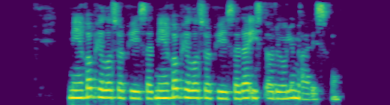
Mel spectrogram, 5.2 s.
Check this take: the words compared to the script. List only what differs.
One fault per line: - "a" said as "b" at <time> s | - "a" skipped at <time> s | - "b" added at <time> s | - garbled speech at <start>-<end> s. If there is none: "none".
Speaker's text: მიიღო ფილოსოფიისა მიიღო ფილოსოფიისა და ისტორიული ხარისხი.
none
